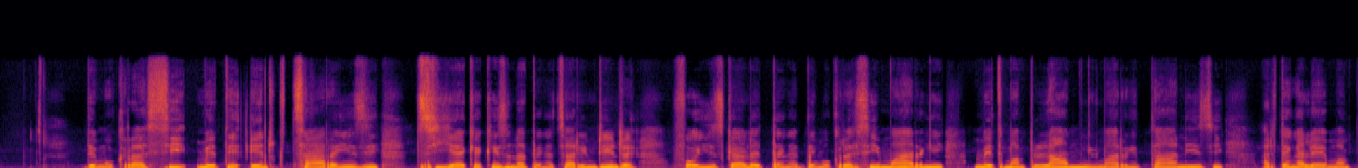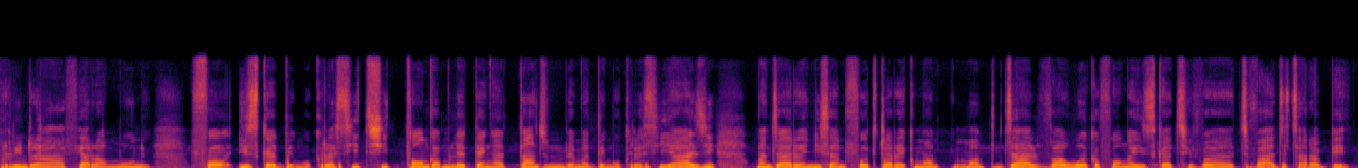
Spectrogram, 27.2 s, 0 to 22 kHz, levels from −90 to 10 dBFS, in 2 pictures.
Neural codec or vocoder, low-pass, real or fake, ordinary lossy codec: codec, 44.1 kHz, 7.8 kbps, DAC; 14.4 kHz; fake; none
